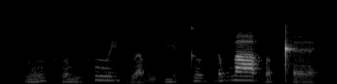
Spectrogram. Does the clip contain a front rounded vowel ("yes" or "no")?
no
